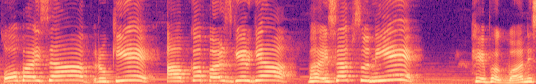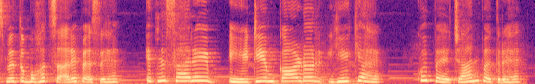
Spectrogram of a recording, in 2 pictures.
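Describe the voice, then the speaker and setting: A woman voices a poor but honest young woman in an animated story. She pleads earnestly in a high voice and keeps her speech plain and sincere. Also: normal speed, faint music behind, lightly acted. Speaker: cartoon character.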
